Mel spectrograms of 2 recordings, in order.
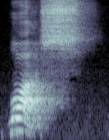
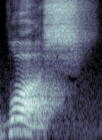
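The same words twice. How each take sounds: The two takes are said the same way.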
